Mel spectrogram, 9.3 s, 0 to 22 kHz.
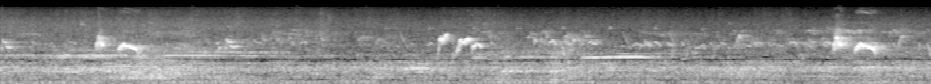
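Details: Red-whiskered bulbul at a trapping site, in full display form, 4 January 2018; three brief, quick, whistled phrases spaced a few seconds apart, each a rapid up-and-down flourish, over a constant low hum and faint background.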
